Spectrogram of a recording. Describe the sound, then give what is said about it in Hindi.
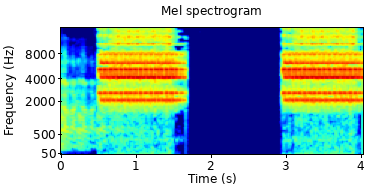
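A phone rings during an outgoing call in two loud, steady bursts separated by a pause of about a second, a bright warbling tone, with a brief murmur of voices just before the first ring. “अरे छोड़ा रे, तू बड़ी बकवास कर रहा है, फोन में लगाओ तो बुझी।”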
